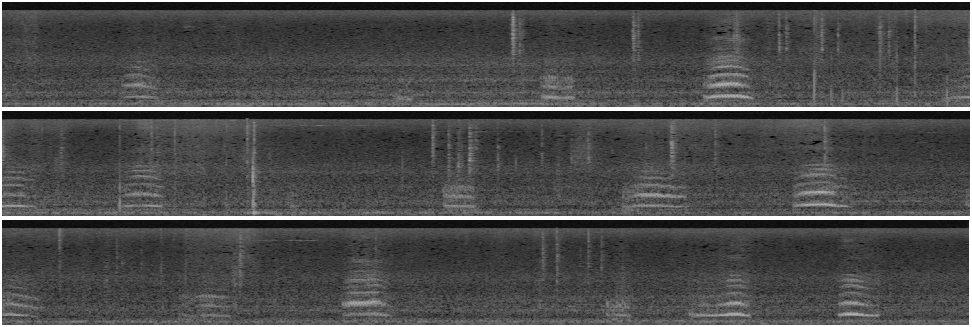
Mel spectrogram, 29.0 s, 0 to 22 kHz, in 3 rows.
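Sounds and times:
cat calling: 1.2s - 1.6s, 7.0s - 7.6s, 9.4s - 10.2s, 17.6s - 18.2s
cat purring: 1.2s - 1.7s, 3.7s - 13.0s, 13.6s - 18.5s, 19.2s - 22.1s, 22.7s - 23.4s, 24.6s - 27.0s, 27.7s - 28.2s.

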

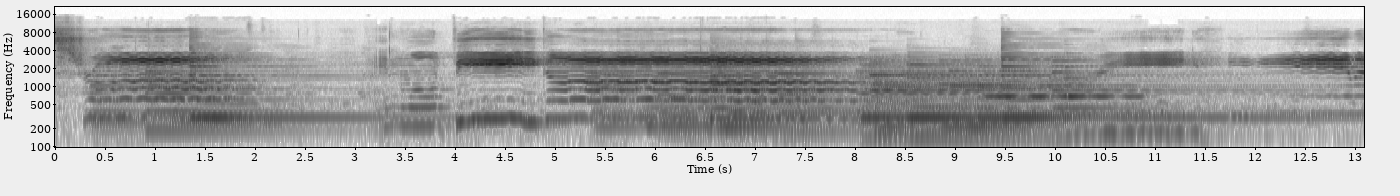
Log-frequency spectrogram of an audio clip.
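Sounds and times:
operatic singing: 0.0s - 2.5s, 3.1s - 13.0s
sustained accompaniment: 5.4s - 13.0s.

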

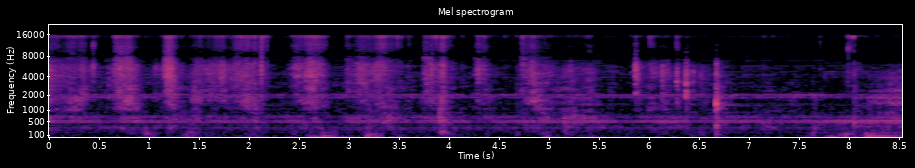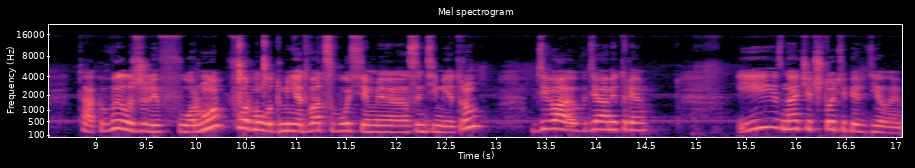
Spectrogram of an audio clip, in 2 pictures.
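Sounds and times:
spatula scraping mixing bowl: 0.0s - 6.6s.

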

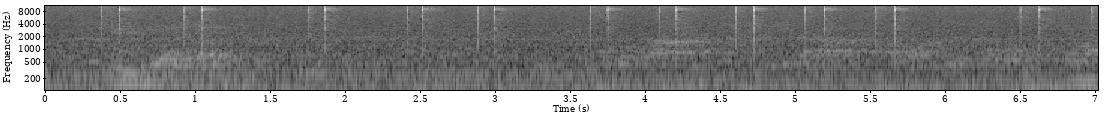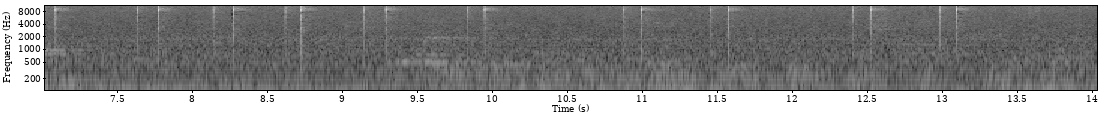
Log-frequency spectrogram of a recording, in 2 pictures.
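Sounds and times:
low steady hum: 0.0s - 14.0s
mouse button clicking: 0.4s - 1.2s, 1.8s - 5.8s, 6.5s - 10.1s, 10.9s - 11.7s, 12.4s - 13.2s.

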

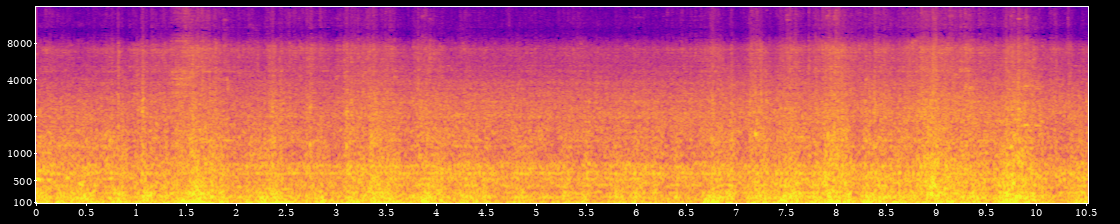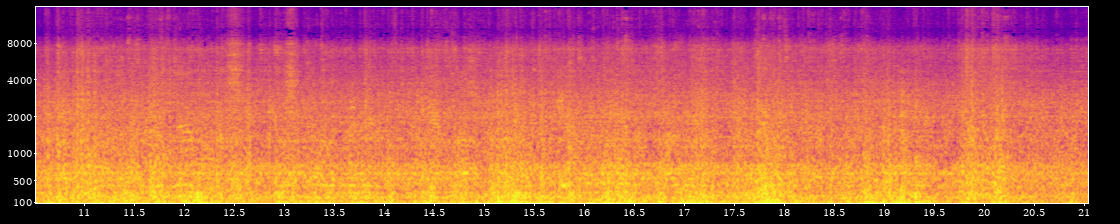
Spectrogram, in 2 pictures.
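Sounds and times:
vehicle rumble: 0.0s - 21.0s
faint voices: 11.2s - 20.2s.

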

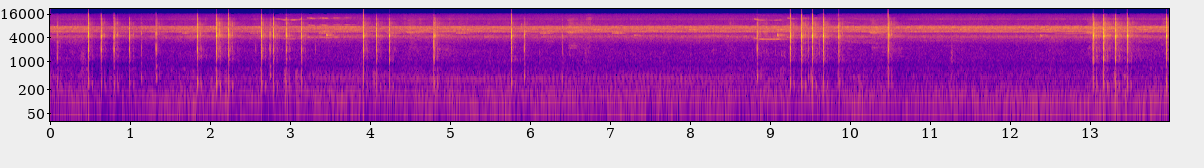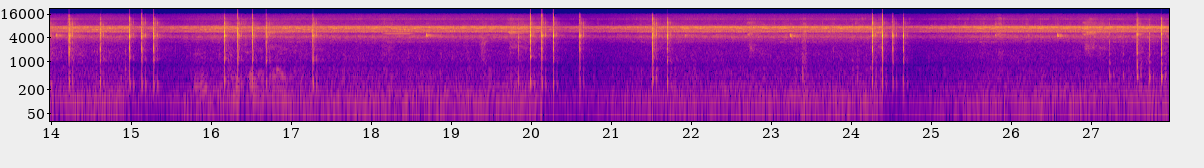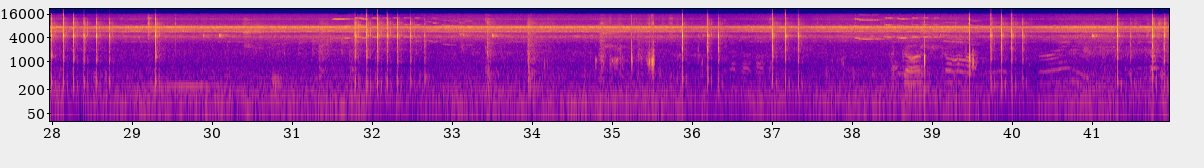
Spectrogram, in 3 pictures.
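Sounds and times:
insects droning: 0.0s - 41.9s
sharp rapid clicks: 0.4s - 3.2s, 3.9s - 5.0s, 8.8s - 10.6s, 13.0s - 15.4s, 16.1s - 17.4s, 27.6s - 29.4s, 31.7s - 32.7s, 37.0s - 37.5s, 38.8s - 40.3s.

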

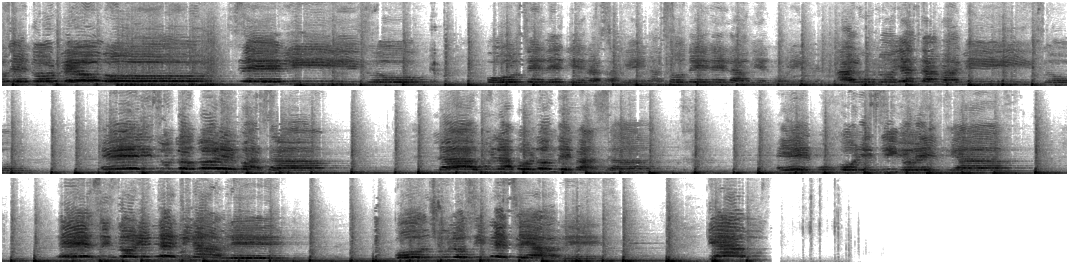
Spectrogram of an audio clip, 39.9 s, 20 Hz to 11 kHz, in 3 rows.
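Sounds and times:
children's choir singing: 0.0s - 13.7s, 14.5s - 17.8s, 18.5s - 22.1s, 23.0s - 26.4s, 27.3s - 30.3s, 31.5s - 34.4s, 35.4s - 36.2s
instrumental accompaniment: 0.0s - 36.2s.

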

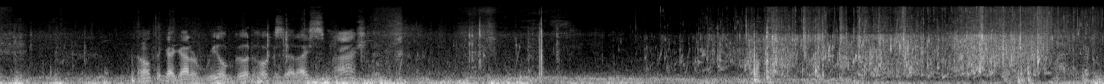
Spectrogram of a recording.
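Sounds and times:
low rumble: 0.0s - 11.0s
fish splashing at water surface: 6.3s - 11.0s.

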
